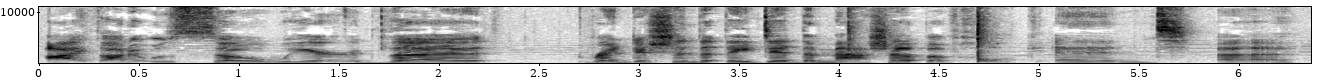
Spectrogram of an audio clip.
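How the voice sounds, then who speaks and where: A woman co-hosts a casual review, chatting informally as she goes. Her voice is bright and forward, with an average pitch for a woman. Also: fairly even intonation, slow pace, faint music behind. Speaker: co-host of a movie review.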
